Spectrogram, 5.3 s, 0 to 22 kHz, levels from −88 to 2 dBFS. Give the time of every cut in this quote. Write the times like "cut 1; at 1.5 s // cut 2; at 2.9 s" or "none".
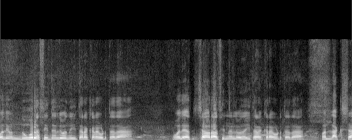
none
